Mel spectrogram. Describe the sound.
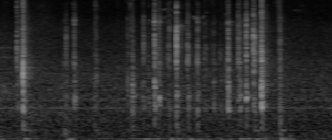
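Fingers type a search on a computer keyboard, producing many quiet, irregular clicks in quick bursts with no voices.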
